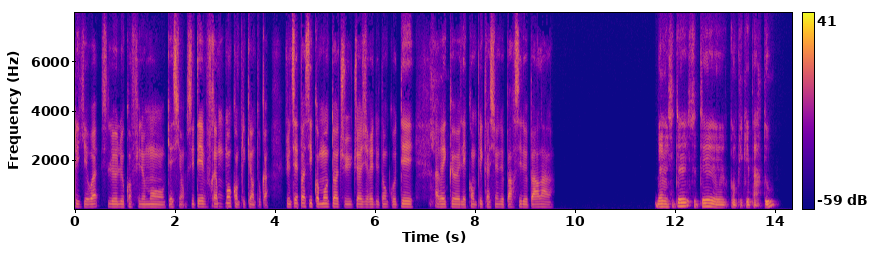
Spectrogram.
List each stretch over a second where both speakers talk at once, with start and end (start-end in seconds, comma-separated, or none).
none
